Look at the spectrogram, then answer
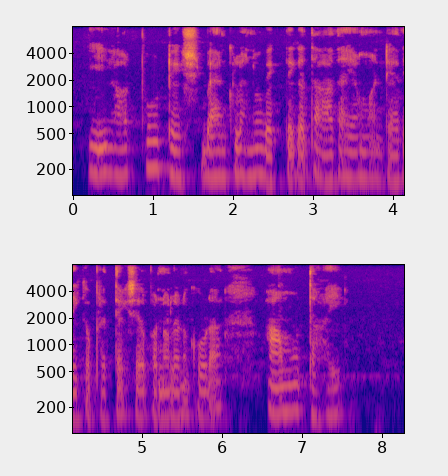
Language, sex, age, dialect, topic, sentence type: Telugu, female, 25-30, Central/Coastal, banking, statement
